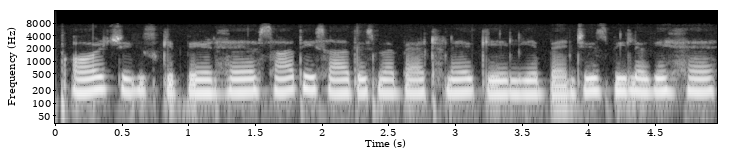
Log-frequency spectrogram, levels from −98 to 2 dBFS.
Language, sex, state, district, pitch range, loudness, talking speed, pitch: Hindi, female, Himachal Pradesh, Shimla, 180-190 Hz, -13 LUFS, 180 wpm, 185 Hz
